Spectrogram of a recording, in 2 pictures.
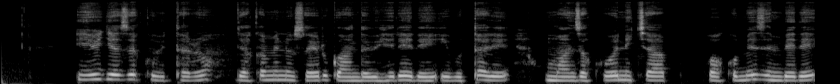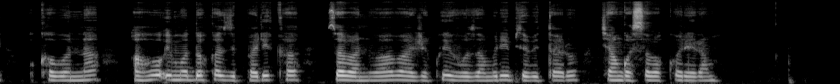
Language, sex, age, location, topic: Kinyarwanda, female, 18-24, Kigali, health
